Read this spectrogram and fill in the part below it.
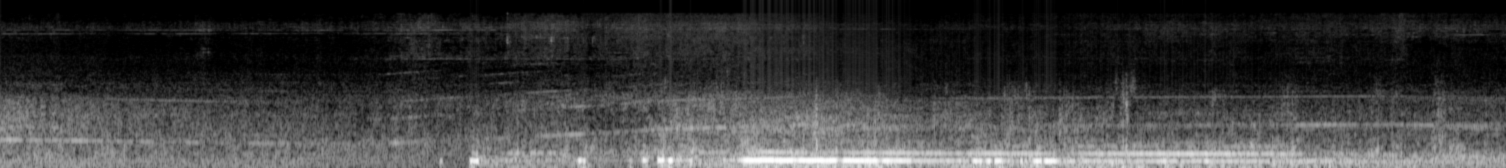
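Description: A motorcycle engine hums up close and revs.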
